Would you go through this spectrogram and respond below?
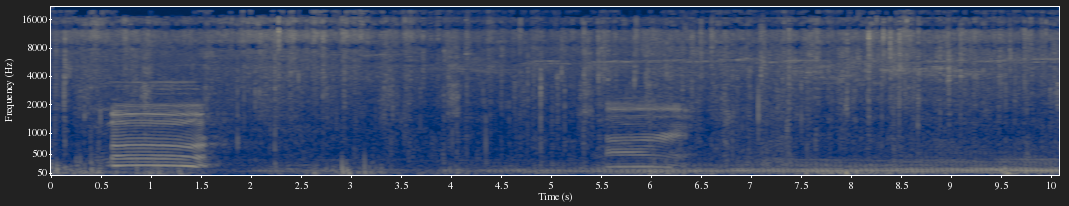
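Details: Plump cow grazing in scrubby bushes moos twice: a full drawn-out low call near the start and a shorter one about five seconds later, with rustling and a steady low hum between.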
